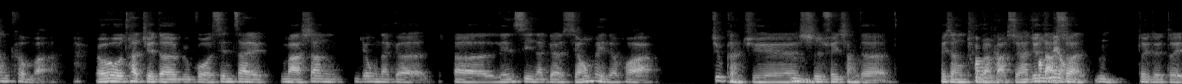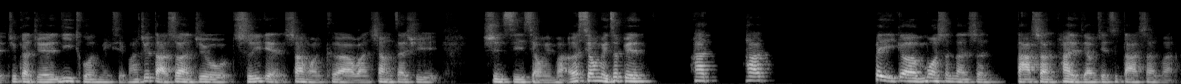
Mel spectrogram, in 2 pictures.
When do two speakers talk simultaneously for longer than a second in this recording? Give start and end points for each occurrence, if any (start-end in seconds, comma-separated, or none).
9.7-10.9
